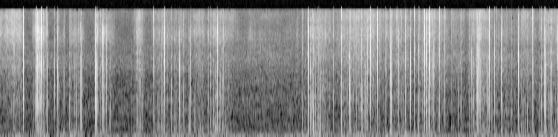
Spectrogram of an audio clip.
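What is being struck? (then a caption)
Cloth pouch with zipper. Long nails scratch the surface of a small, soft, hollow floral-print cloth pouch and rub along its black zipper edge. The result is a dense, fast run of dry crackling scrapes with bright bursts and a soft low rumble underneath, pausing briefly midway before picking up again.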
